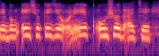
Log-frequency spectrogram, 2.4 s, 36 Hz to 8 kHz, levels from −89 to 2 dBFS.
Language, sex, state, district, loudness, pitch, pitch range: Bengali, female, Assam, Hailakandi, -14 LUFS, 260 Hz, 230-270 Hz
